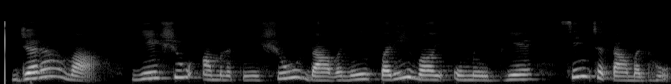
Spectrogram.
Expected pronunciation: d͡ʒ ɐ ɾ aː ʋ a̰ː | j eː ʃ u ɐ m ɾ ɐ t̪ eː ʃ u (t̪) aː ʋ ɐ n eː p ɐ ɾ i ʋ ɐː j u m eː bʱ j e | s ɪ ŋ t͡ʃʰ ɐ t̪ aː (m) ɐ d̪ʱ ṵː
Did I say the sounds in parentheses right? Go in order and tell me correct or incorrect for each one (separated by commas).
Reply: incorrect, correct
